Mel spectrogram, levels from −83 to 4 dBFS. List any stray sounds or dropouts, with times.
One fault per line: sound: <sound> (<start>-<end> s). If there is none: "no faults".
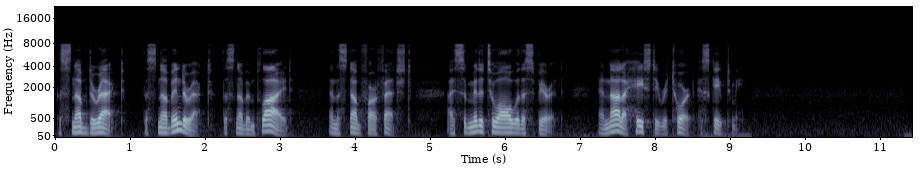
no faults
